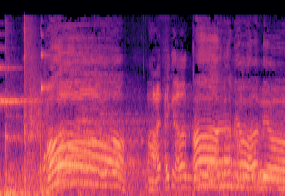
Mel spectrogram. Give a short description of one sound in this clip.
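Young men shout and cheer after the rally.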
